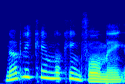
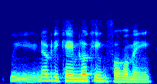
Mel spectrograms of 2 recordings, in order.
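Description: First: High, soft mock complaint; mock plaintive. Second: Said in the usual way. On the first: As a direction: whine it softly in a raised pitch. Repeats character's line in put-on voice. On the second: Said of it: "does he at this point say".

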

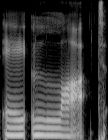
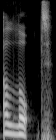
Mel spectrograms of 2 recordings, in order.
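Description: First: Said in the usual way. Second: Put-on "lot" in a playful British accent; mock British accent. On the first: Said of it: "or should I say". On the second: Host joking about watching The Crown, mock British accent. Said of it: "my British accent, by the way".

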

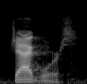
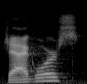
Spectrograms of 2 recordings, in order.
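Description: First: "Jaguars." said jag-wars, lower and falling; "Jaguars." spoken jag-wars, settled. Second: "Jaguars?" said jag-wars, rising; "Jaguars?" spoken as two syllables, jag-wars. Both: Shown as a demonstration. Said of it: "That sounds terrible".

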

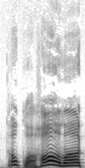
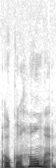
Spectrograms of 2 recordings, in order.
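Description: First: Incredulous, louder and higher; can't believe it's Oklahoma; a loud, disbelieving "Oklahoma?"; surprised. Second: Said in the usual way. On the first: Real, not acted. Disbelief at neighbor state.

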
